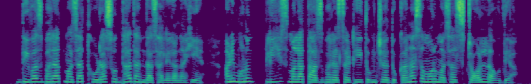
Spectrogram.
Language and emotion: Marathi, sad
